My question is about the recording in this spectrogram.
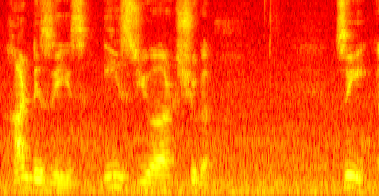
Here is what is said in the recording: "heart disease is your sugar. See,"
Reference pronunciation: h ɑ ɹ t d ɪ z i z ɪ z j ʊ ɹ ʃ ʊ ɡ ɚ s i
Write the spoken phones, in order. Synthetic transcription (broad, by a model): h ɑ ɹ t d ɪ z i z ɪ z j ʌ ɹ ʃ ʊ ɡ ɚ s i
